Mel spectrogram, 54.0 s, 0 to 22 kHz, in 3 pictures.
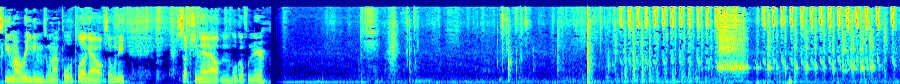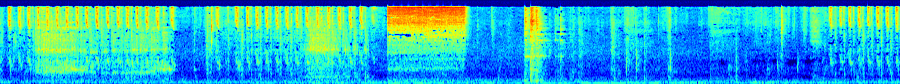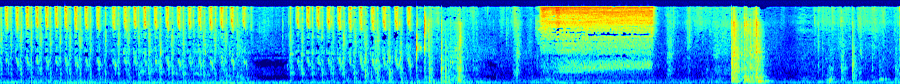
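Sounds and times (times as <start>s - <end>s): bursts of hiss: 25.8s - 27.4s.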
